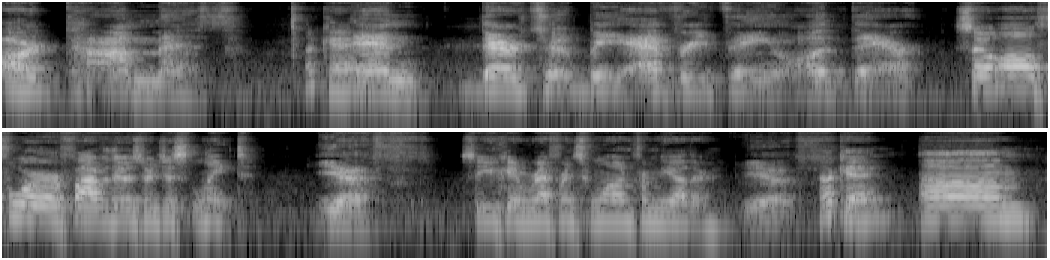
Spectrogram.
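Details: Adult speaker, interviewer; typical speech.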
